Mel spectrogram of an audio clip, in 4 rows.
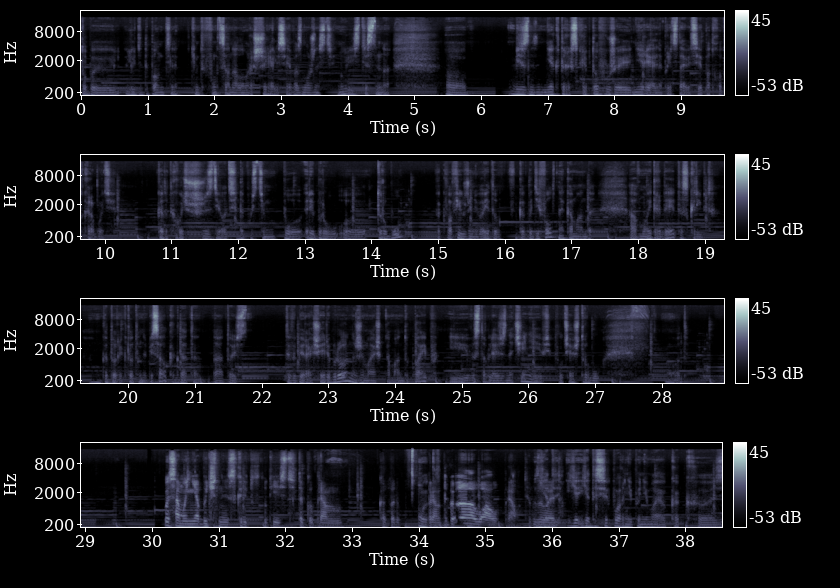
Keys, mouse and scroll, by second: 0.8 ctrl+space, 3.6 ctrl+space, 6.6 ctrl+d, 8.4 Escape, 12.1 Delete, 16.0 ctrl+scroll up 1, 16.1 ctrl+z, 18.9 alt+shift+c, 20.1 Escape, 22.2 Delete, 27.4 Delete, 31.6 Delete, 32.8 Delete, 38.3 Delete.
